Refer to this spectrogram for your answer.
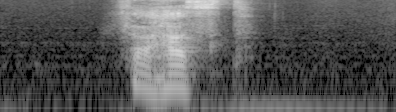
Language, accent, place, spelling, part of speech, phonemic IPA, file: German, Germany, Berlin, verhasst, verb / adjective, /fɛɐ̯ˈhast/, De-verhasst.ogg
- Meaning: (verb) past participle of verhassen; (adjective) loathed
